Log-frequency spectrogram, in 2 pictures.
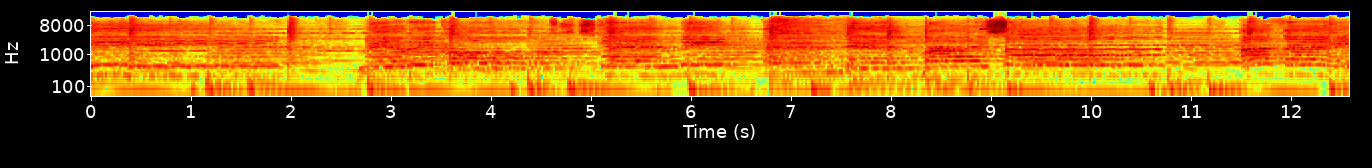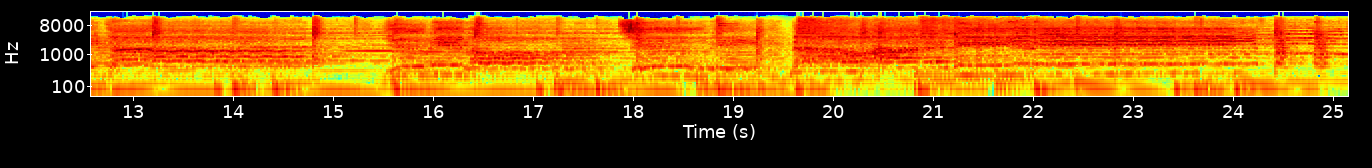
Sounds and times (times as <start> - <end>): Jingle (music): 0.0 - 25.1.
